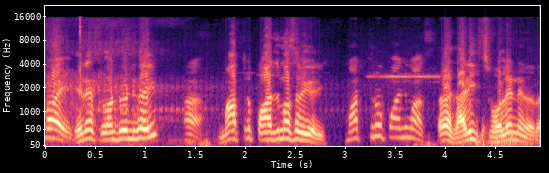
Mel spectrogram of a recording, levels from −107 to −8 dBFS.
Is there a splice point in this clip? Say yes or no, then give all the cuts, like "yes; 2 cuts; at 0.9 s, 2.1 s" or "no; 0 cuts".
no; 0 cuts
